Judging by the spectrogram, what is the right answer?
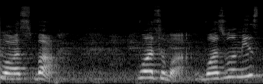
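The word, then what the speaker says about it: bourgeois: और ये जो वर्ड है इसकी स्पेलिंग कुछ है, इसका प्रोनंसिएशन कुछ है, तो इसको हम बोलते हैं वाजवा.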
